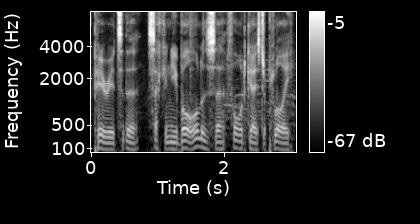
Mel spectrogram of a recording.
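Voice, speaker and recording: A man's voice: fairly low pitch, fairly even intonation, moderate pace. A man commentating on cricket from a balcony box, chatty and analytical, thinking aloud through scores with fillers.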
